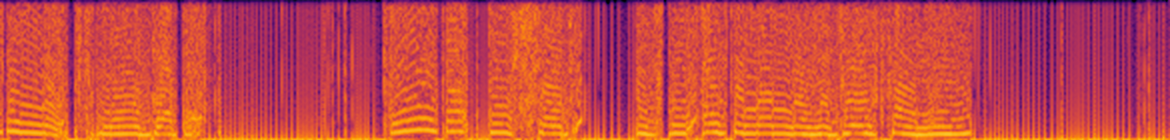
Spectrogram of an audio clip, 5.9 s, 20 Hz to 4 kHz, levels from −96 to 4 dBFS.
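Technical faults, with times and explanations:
Throughout, companded audio read as linear. The speech was coded as A-law but is being played back as plain linear 8-bit samples, with no expansion step. A-law bytes store a sign bit and a logarithmic level. Read as linear, every sign change flips the output across roughly half its range. Quiet passages come out as loud as peaks. The waveform is badly bent, so the speech sounds very loud and buzzy. Pauses fill with harsh noise. The A-law telephone coding beneath it, at 8,000 samples a second, is intact but buried under this distortion.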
